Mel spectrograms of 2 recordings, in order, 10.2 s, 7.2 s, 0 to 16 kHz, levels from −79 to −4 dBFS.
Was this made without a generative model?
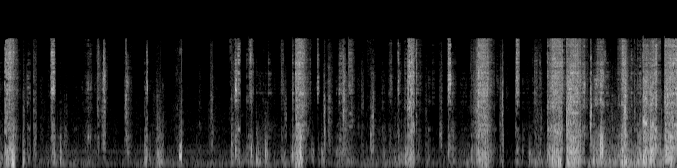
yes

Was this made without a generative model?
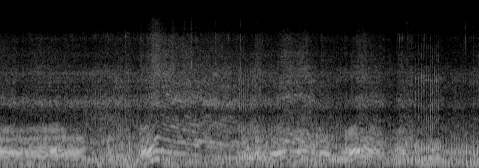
no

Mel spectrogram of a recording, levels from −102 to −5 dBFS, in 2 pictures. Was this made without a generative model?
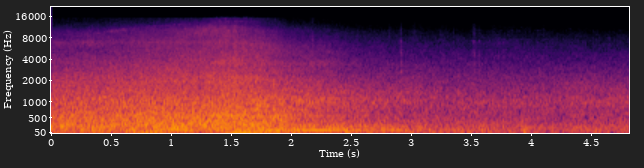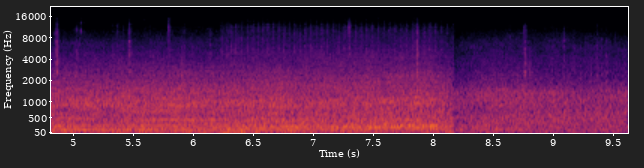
yes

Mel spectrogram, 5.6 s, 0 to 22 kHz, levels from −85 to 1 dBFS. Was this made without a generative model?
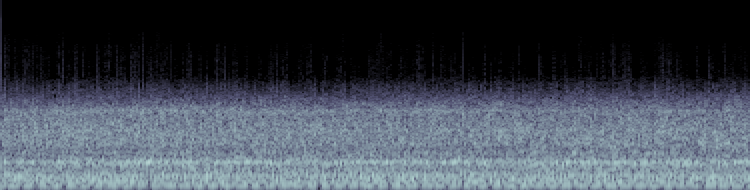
yes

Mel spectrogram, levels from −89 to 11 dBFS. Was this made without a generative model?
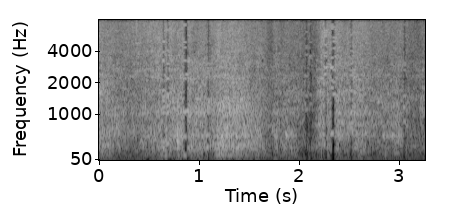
yes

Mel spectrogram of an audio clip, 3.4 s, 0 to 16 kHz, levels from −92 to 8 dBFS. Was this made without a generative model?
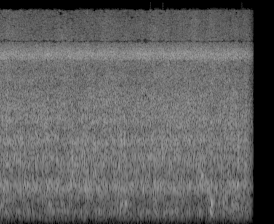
yes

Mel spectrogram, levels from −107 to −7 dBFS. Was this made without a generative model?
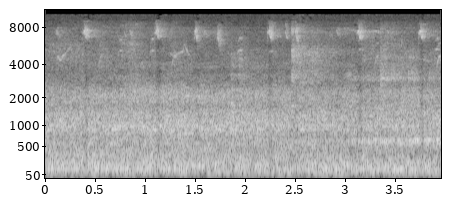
yes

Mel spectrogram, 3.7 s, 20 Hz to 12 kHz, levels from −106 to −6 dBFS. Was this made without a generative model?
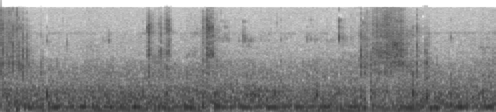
yes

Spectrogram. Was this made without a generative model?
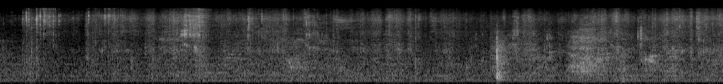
no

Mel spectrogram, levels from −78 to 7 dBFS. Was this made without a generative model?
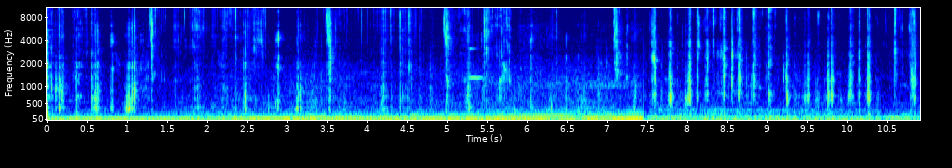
no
